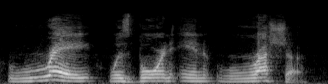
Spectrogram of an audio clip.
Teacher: notice how my lips come forward on all my RS and W's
